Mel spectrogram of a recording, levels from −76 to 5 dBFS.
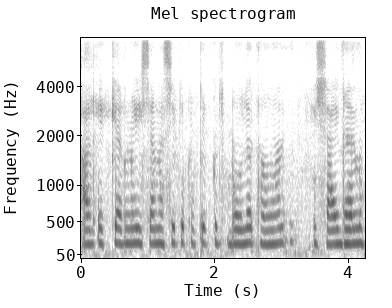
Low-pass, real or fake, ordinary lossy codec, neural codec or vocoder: none; fake; none; codec, 16 kHz, 2 kbps, FreqCodec, smaller model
